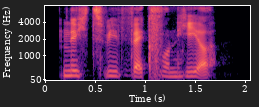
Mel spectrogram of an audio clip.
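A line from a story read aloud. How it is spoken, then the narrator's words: Murmur. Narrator (German): murmelte er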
